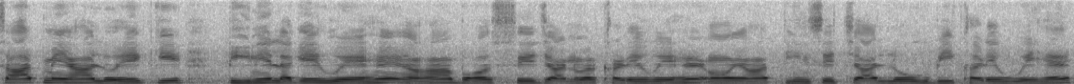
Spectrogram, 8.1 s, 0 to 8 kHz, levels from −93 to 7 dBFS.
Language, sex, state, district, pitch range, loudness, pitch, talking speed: Hindi, male, Madhya Pradesh, Katni, 155-175 Hz, -13 LUFS, 165 Hz, 195 wpm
